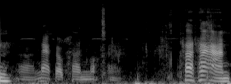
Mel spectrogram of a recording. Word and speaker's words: นาคพันธ์: อ่าน ว่า อะไร ครับ อ่าน ว่า นคร โยนก นาพันธ์ อ่า นาคพันธ์ เนาะ อ่า ถ้า ถ้า อ่าน ผิด นี่ โทษ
